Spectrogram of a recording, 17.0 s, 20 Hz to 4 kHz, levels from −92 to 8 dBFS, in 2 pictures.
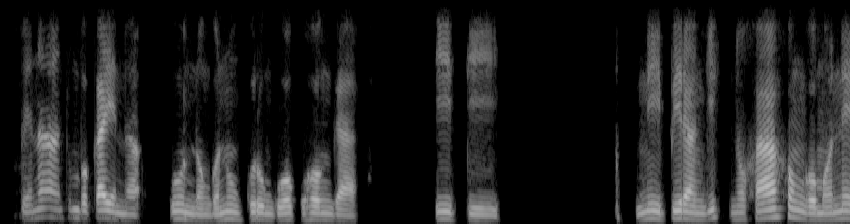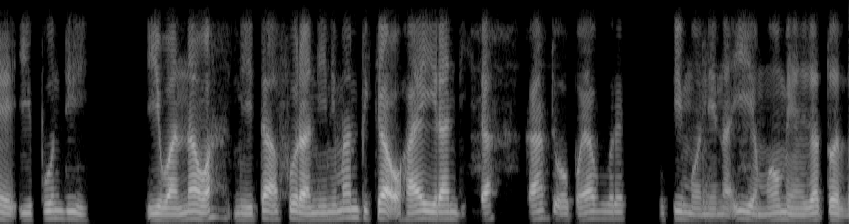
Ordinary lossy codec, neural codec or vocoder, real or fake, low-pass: Opus, 32 kbps; none; real; 3.6 kHz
